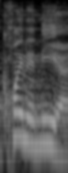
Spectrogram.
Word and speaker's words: koinonia: the things i introduced is the idea of koinonia it's a greek word say koinonia yeah and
